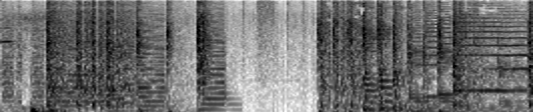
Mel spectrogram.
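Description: Rapid explosive impacts and gunfire-like bursts from a bombardment in the Warsong strategy game, faint and dense, with a brief lull midway before the barrage resumes.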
